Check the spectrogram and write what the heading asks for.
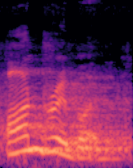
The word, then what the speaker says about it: honorable: What is the pronunciation of this word? Our, honest, honorable. We cannot say honorable, honest and hour. Obviously H is silent in these words.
